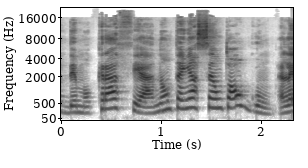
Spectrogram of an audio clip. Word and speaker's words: democracia: Mas nas vezes que eu falei democracia, você percebeu que a sílaba tônica dessa palavra foi cra, democracia.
